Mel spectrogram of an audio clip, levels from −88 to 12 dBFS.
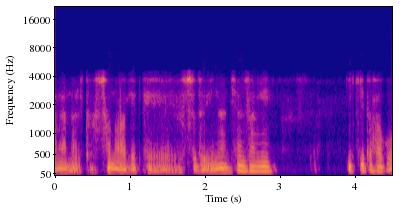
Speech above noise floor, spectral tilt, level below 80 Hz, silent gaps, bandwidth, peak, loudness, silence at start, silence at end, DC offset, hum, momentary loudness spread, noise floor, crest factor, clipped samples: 31 dB; -6 dB/octave; -48 dBFS; none; 4.8 kHz; -6 dBFS; -21 LUFS; 0 s; 0 s; under 0.1%; none; 7 LU; -51 dBFS; 16 dB; under 0.1%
